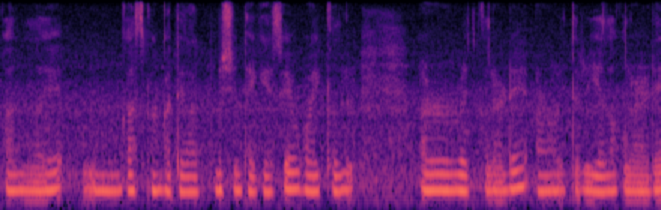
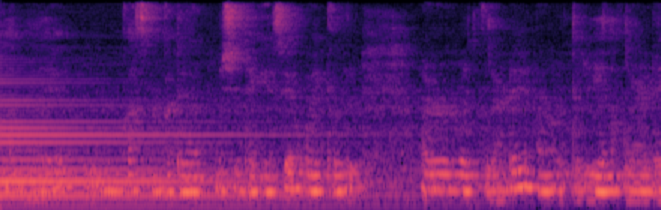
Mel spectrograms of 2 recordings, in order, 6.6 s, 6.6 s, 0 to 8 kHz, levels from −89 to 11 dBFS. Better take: first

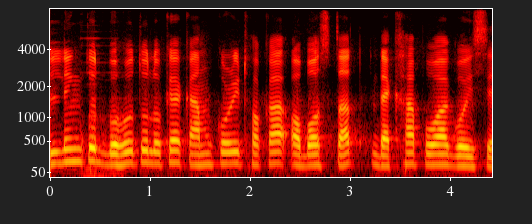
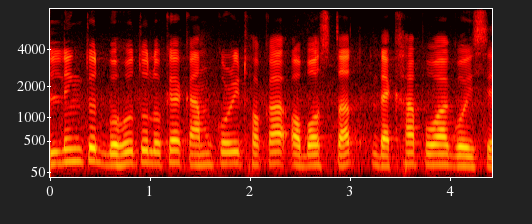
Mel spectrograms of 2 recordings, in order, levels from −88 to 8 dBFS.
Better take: second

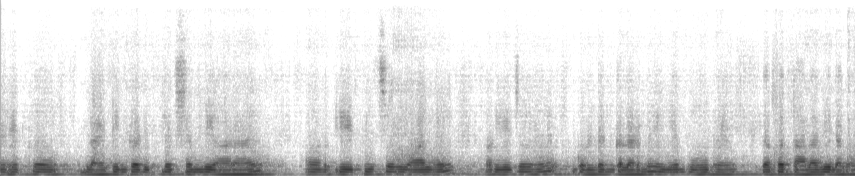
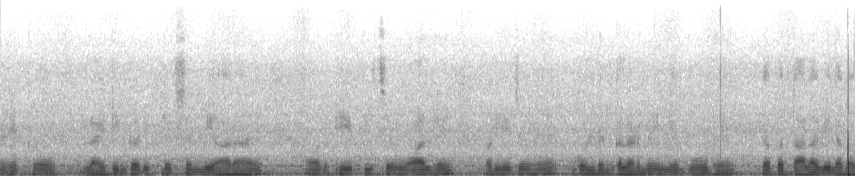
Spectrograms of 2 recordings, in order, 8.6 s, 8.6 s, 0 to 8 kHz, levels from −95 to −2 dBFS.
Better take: second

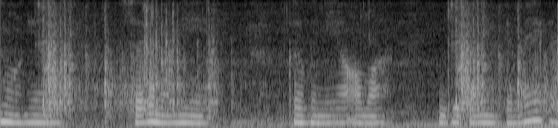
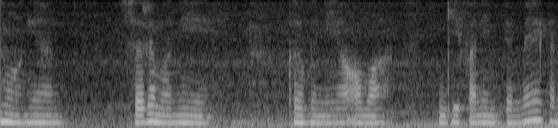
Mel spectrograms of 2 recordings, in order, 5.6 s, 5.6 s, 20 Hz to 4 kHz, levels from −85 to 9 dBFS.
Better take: second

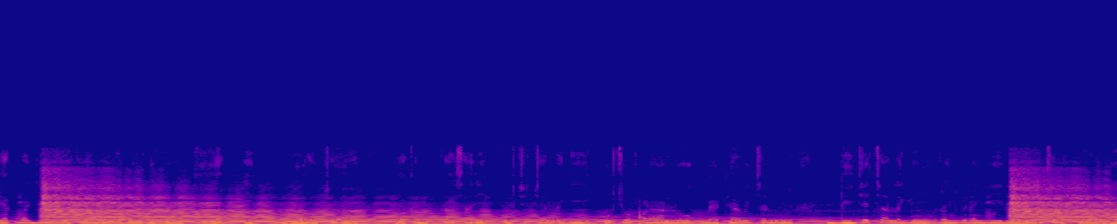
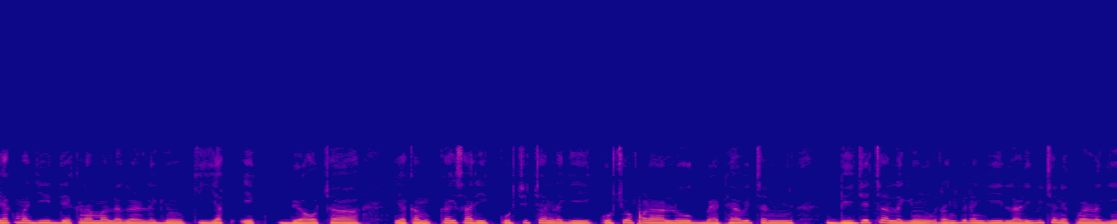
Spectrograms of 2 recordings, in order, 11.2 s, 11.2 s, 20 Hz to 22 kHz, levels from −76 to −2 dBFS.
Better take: second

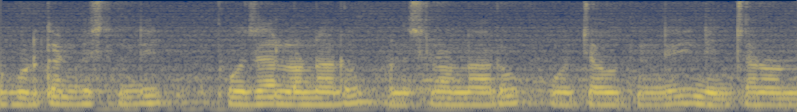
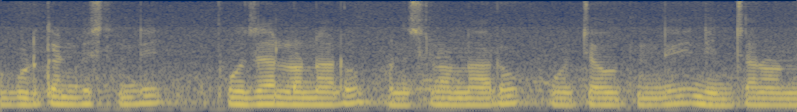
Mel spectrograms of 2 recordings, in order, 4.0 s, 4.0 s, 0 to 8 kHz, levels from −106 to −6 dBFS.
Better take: second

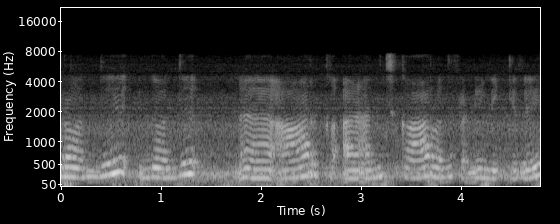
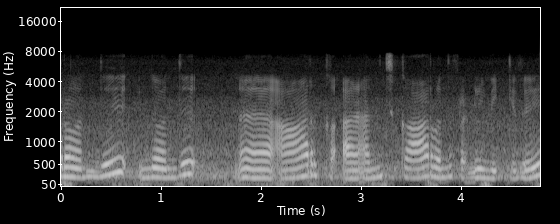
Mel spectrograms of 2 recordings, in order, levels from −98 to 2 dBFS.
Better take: second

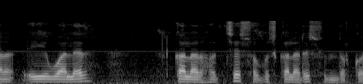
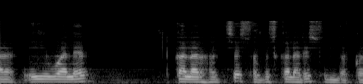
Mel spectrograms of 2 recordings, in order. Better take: first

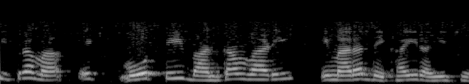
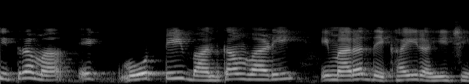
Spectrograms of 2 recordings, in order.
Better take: second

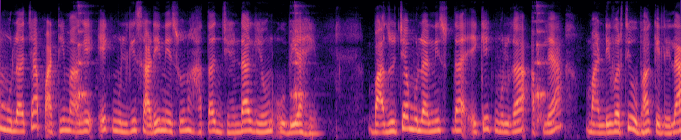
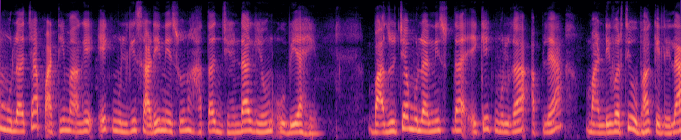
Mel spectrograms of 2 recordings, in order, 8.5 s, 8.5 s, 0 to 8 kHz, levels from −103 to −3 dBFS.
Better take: second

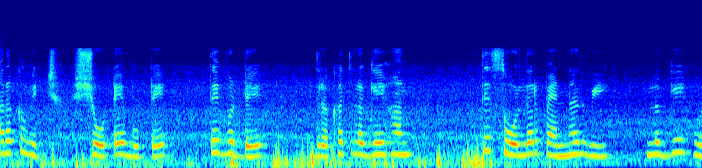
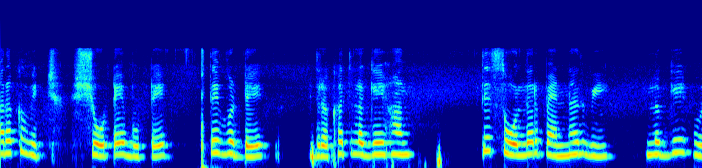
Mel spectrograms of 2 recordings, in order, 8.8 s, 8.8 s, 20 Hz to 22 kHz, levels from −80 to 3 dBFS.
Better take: first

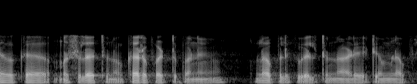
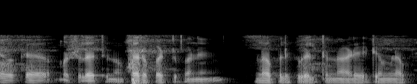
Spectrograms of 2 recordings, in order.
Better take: first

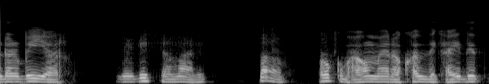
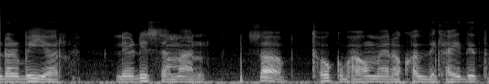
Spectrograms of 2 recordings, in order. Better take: second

